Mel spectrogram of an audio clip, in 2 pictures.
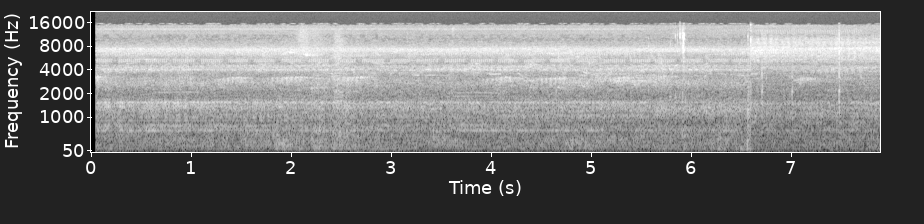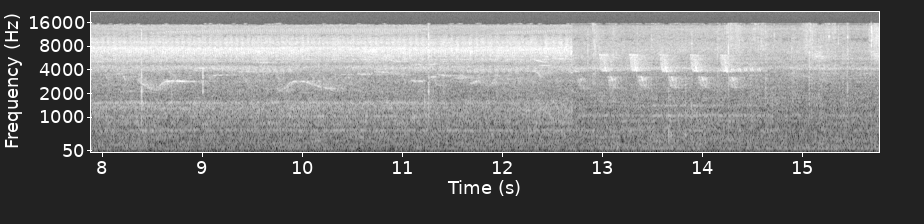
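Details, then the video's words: Cicadas droning in the desert around a camp where a shelter is being built: a steady high buzzing hum runs throughout, with a few short whistled bird notes in the middle and a louder, denser burst of insect pulses near the end. "in the sound of cicadas"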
